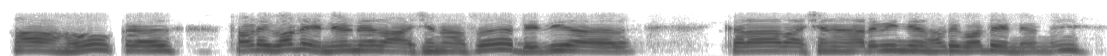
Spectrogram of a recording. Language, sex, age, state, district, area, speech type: Dogri, male, 18-30, Jammu and Kashmir, Kathua, rural, conversation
